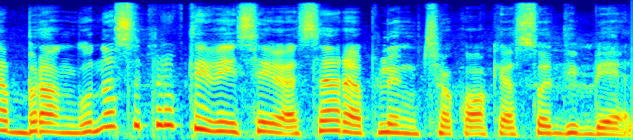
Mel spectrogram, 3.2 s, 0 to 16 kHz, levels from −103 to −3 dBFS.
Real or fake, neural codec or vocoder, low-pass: fake; codec, 44.1 kHz, 7.8 kbps, Pupu-Codec; 14.4 kHz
